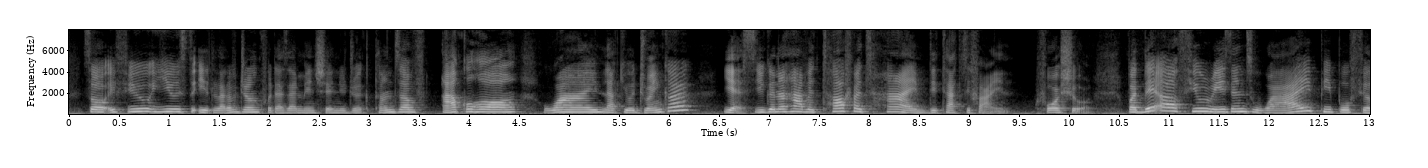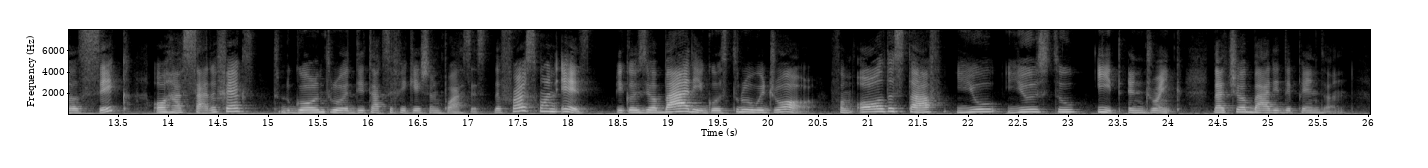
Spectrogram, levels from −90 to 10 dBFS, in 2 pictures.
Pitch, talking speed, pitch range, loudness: 210 Hz, 180 wpm, 190-235 Hz, -23 LUFS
